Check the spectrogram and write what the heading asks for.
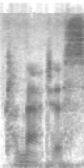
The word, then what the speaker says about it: clematis: You watch them and they're like, today we're going to tour a clematis garden. And so this is clematis, as the British say.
